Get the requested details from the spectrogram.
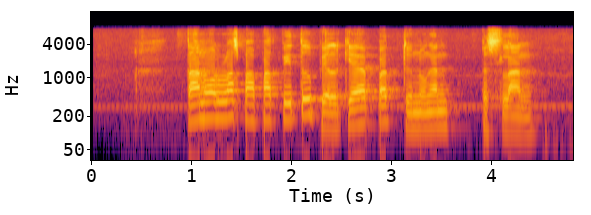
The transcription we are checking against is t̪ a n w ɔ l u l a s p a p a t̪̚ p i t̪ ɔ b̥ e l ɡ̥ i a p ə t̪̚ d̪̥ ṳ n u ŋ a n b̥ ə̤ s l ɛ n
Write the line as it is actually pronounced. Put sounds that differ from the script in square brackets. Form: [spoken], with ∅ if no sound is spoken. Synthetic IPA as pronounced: t̪ a n w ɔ l u l a s p a p a t̪̚ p i t̪ [u] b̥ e l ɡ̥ i a p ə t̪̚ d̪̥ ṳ n u ŋ a n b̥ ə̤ s l [a] n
